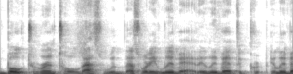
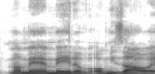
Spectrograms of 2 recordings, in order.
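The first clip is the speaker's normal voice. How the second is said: ordinary delivery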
